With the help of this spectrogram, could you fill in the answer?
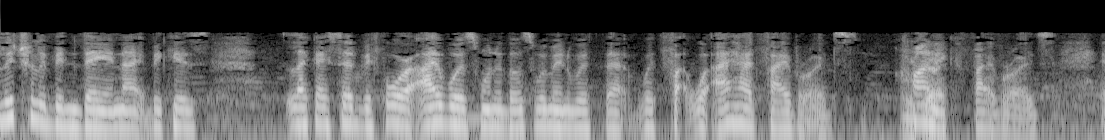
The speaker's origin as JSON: {"language": "English", "town": "Miami", "region": "Florida", "country": "United States", "said": "I'm from Miami, Florida."}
